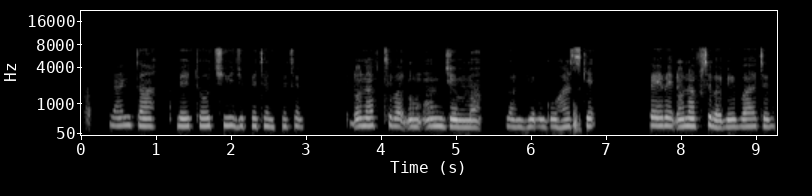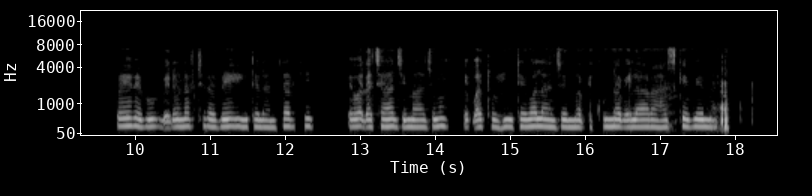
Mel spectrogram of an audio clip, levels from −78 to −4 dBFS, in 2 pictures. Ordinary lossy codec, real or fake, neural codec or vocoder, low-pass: MP3, 64 kbps; real; none; 7.2 kHz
